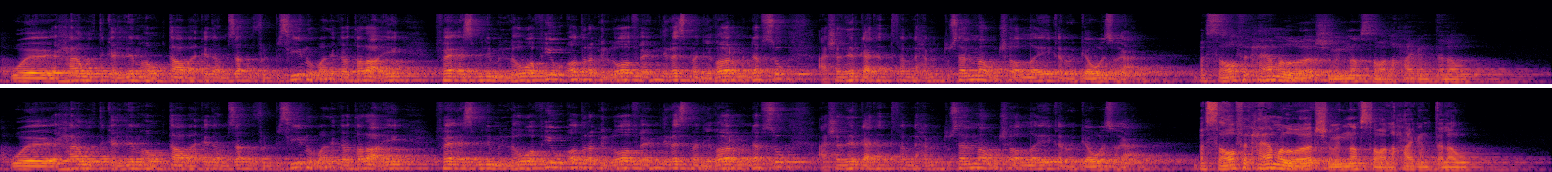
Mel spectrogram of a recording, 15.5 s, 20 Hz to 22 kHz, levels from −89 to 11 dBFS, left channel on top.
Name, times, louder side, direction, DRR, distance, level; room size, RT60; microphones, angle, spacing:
voice 1, 0.1-4.0 4.4-11.4, equal, 10° left, 3 dB, 0.7 m, -23 dB
voice 2, 11.9-14.7, right 4 dB, 85° right, 11 dB, 0.5 m, -22 dB
13.5 x 4.8 x 3.8 m, 2.2 s
head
